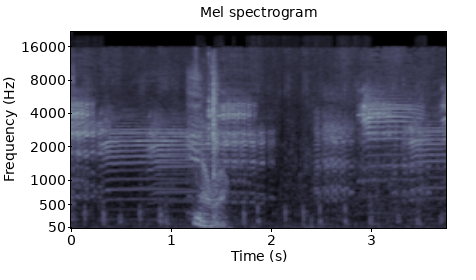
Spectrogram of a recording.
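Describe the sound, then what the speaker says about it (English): Sheep in the game Minecraft let out one loud, wavering bleat at close range while someone talks over the game audio. "I'm getting their sheep getting stuck in there with their parents"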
